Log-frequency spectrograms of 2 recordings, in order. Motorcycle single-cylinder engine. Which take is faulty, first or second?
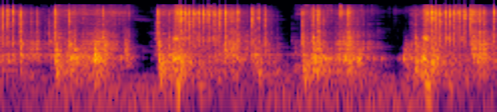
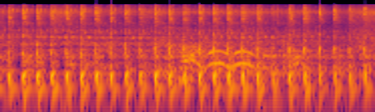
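first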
